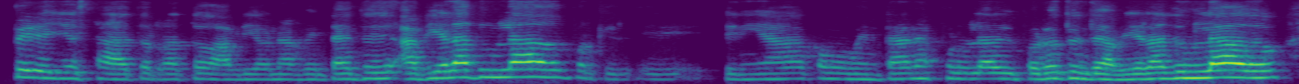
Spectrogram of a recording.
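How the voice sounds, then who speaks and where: A woman's voice: medium pitch, racing, darkish tone, lo-fi sound. Chatty woman. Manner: reflective, laughs often, frequent fillers. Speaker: actress, interview guest. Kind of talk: relaxed conversational interview answers.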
